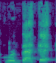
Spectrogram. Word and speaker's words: Rebekah: And so if you do follow me on Facebook, Rebecca A. Sharp, and my name is spelled the biblical way, R-E-B-E-K-A-H.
